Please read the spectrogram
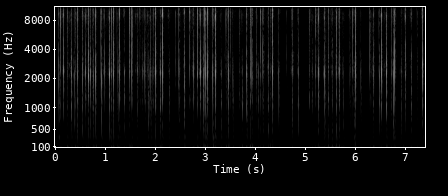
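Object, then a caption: Plastic mechanical keyboard. Long nails type and tap on a backlit transparent plastic mechanical keyboard with a clear acrylic case and clear plastic keycaps. The result is a fast, steady stream of short, bright clicks and clacks with almost no ring, plus a soft low thump under the keystrokes and brief pauses between bursts.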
